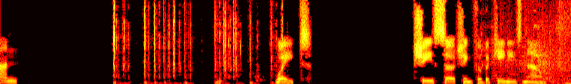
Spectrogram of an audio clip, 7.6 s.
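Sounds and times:
speech: 0.0s - 0.3s, 3.7s - 4.2s, 5.5s - 7.5s
rapid keystrokes on a computer keyboard typing card details: 1.5s - 3.7s.

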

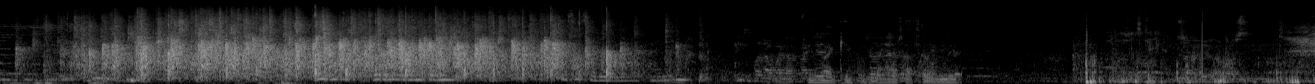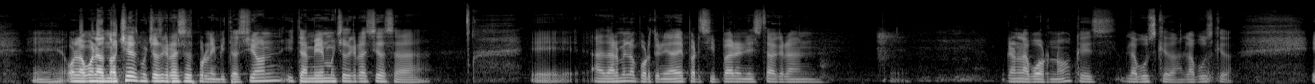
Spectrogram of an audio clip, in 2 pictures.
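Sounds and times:
audience applause: 0.0s - 7.0s
speech: 13.8s - 17.6s, 18.5s - 22.1s, 23.2s - 26.2s.

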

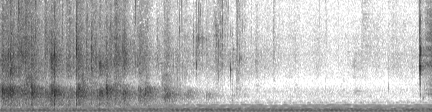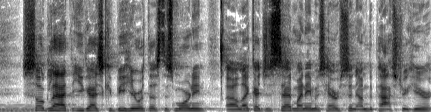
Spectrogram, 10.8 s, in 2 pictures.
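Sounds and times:
audience applause: 0.0s - 3.0s
speech: 5.7s - 10.7s.

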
